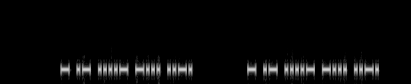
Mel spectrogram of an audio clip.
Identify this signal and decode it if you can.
Morse code, heard as a keyed tone, about 46 wpm, 700 Hz. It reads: TA4BF TA4BF
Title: DXCC-100 Call Signs - 5 Characters - Repeated 2x - 45wpm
